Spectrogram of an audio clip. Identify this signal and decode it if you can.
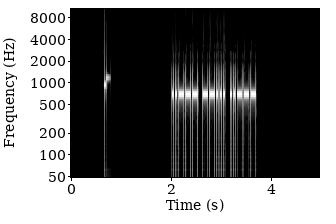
Morse code, heard as a keyed tone, about 34 wpm, 700 Hz. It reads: 272
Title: Numbers - 3-Digit 35wpm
